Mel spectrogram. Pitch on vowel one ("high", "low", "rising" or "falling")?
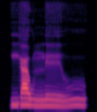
falling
